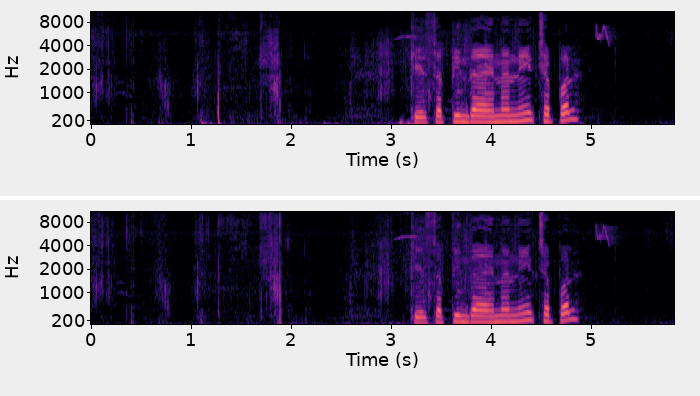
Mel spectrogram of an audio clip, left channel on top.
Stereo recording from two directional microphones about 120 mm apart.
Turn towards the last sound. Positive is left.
turn(degrees=-5)  # may be behind; listen again after turning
